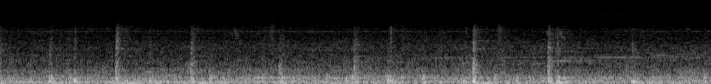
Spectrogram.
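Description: Indian Railways express passenger coach running along the track: a steady low rumble with sharp wheel clicks over rail joints roughly every second.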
